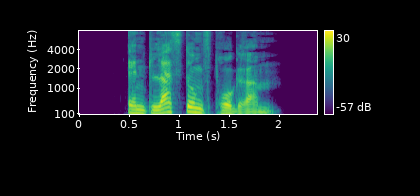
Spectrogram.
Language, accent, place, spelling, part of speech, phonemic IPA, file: German, Germany, Berlin, Entlastungsprogramm, noun, /ʔɛntˈlastʊŋs.pʁoˌɡʁam/, De-Entlastungsprogramm.ogg
- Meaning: 1. program for reducing a burden, especially financial 2. program for reducing public budgets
